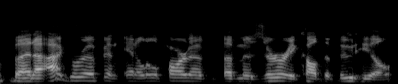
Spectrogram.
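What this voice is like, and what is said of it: Slight Southern US accent. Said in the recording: “pick up a little bit of the accent that I've actually tried kind of hard to lose ... that big accent comes from, is if you're, you know, very southern Illinois, southeast Missouri, northeast Arkansas, Tennessee, Kentucky”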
